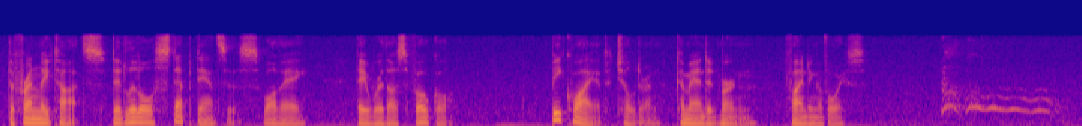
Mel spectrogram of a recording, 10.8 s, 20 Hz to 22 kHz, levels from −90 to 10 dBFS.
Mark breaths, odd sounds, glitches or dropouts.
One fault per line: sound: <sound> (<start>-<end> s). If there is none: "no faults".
sound: bark (9.4-10.7 s)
